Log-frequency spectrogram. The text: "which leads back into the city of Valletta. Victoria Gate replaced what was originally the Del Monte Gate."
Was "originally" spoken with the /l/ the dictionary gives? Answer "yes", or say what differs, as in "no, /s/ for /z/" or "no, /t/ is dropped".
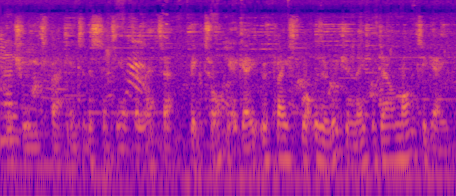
yes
